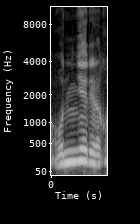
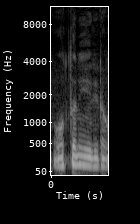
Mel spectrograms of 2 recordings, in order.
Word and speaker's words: 옷니엘: 어쨌든 잠깐 말은 옆으로 샜는데, 우리가 뭐라고 발음해도 상관없습니다. 온니엘이라고 하든 오트니엘이라고 하시든 아니면은 오트니엘이나 오드니엘이나 뭐라고 하셔도 상관은 없습니다.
